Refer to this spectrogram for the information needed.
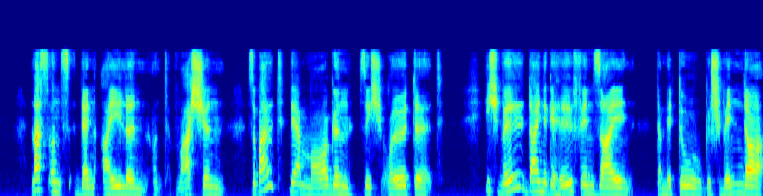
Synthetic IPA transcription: lasʊnsdɛnʔaɪlənʊnt | vaʃən | z̥obaltd̥eːɐmɔɐɡənzɪʃʁøːtət | ʔɪʃvɪldaɪnəɡəɦɪlfɪnzaɪn | d̥amɪt̚d̥uːɡəʃv̥ɪndɐ

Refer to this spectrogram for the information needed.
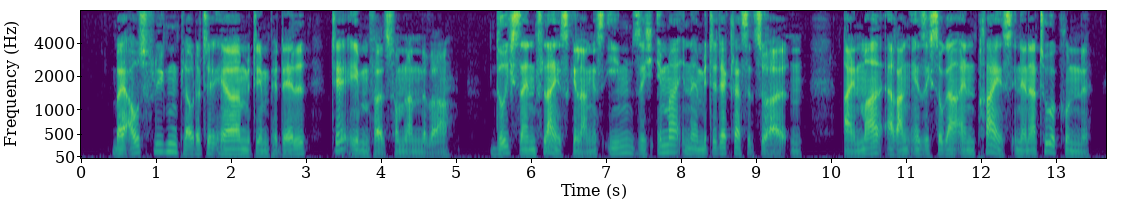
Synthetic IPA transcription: b̥aɪʔaʊsflyːɡŋ̩pl̥aʊɾɐtʰəeːɐmɪt̚d̥eːmpʰɛdɛl | d̥eːɐʔeːbm̩falsfɔmlandəvaːɐ | dʊɐçz̥aɪnənfla̰ɪsɡ̥əla̰ŋɛsʔiːmzɪçʔɪmɐʔɪ̰ndeːɐmɪtʰədeːɐkʰl̥asət͡suhaltn̩ʔaɪnmaːlɛ̰ɐʁaŋʔḛːɐzɪçz̥oɡaːɐʔa̰ɪnənpʁ̥aɪsɪ̰ndeːɐnatʰuːɐkʰʊndə

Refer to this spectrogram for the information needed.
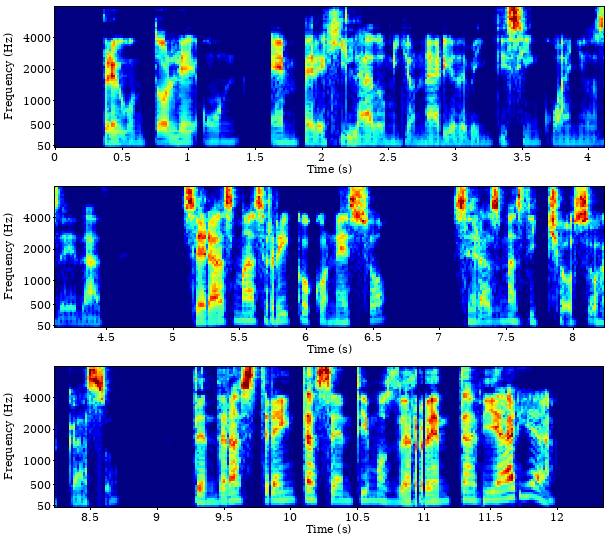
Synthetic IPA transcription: pɾe̞ɣunt̪o̞le̞ʔun | e̞mpe̞ɾexilað̞o̞miʝo̞naɾjo̞ð̞e̞βe̞jnt̪isiŋko̞aɲo̞zðe̞ːðað | se̞ɾazmazriko̞ko̞ne̞so̞ | se̞ɾazmazðit͡ʃo̞̰so̞̰akaso | t̪e̞nd̪ɾast̪ɾe̞jnt̪ase̞nt̪imo̞zðe̞re̞nt̪aðjaɾja

